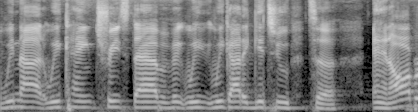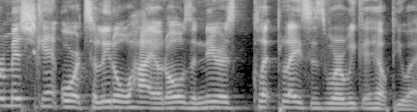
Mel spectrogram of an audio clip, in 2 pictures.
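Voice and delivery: plain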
